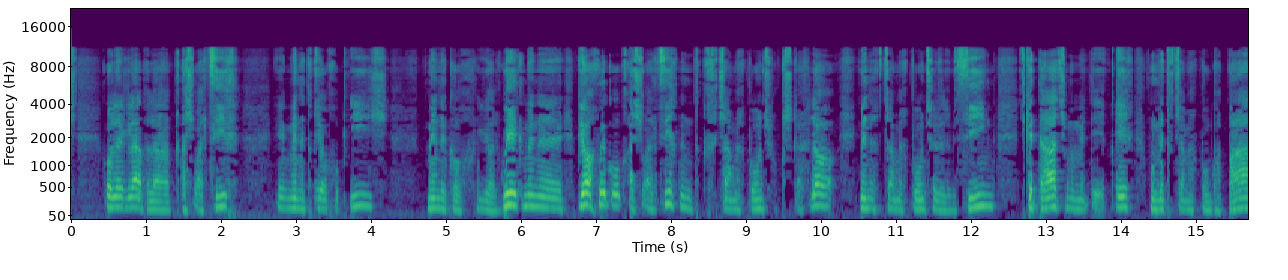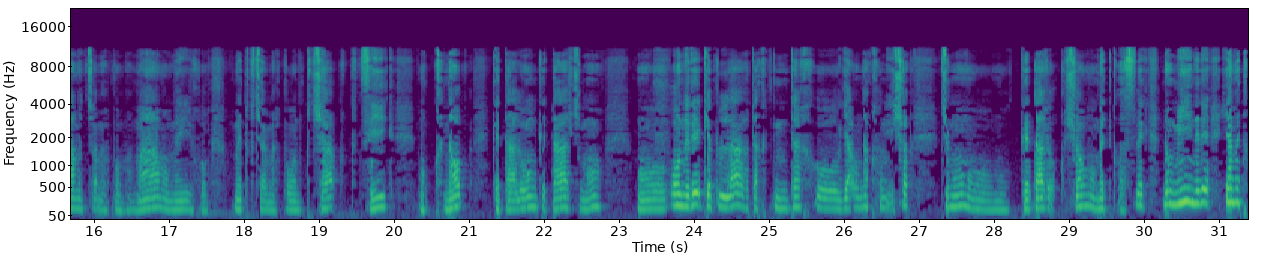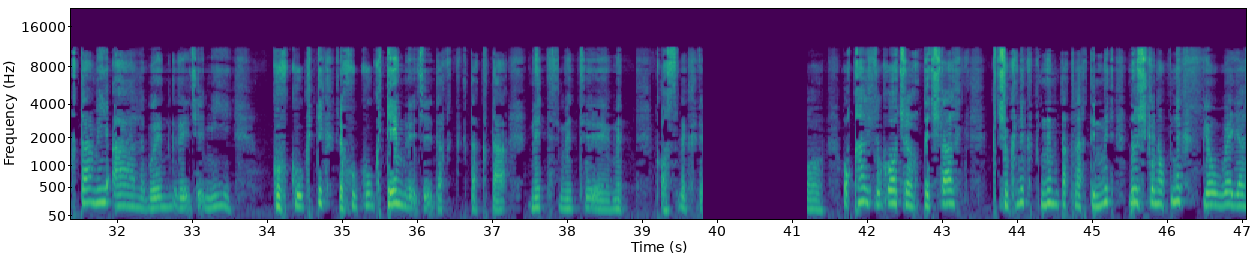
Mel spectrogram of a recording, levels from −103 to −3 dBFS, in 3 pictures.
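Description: Throughout, the speech has gritty, lispy s sounds and a hard ceiling at 11.1 kHz on the spectrogram, with copied-looking treble bands: likely HE-AAC compression at a very low bitrate, roughly 12 kbps.

From 12.89 to 12.91 s, pre-echo: a short hiss smears about 22 ms ahead of a sharp attack, visible as noise before the transient in the waveform.

From 39.80 to 41.19 s, a roughly 1.4 s audio dropout to silence, with the waveform flat and no room tone, likely from lost input.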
